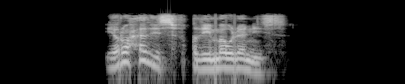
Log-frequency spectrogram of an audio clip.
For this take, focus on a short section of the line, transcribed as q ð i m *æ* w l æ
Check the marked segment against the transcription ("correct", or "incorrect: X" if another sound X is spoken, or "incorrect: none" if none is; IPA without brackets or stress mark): correct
